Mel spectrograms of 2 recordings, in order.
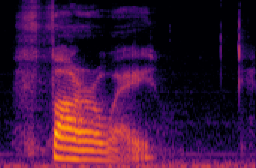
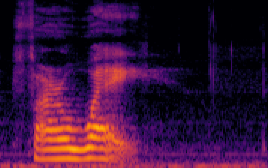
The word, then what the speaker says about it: far away: Sometimes we stress the first one, far away, and sometimes we stress the 3rd one, far away.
